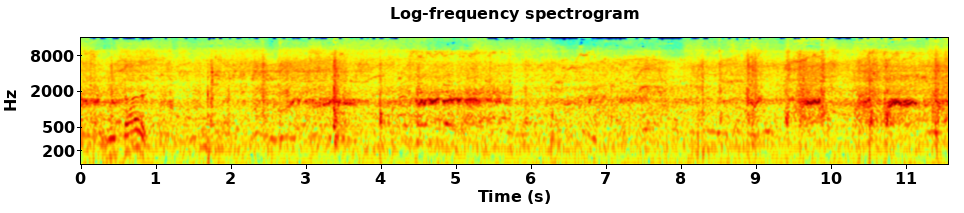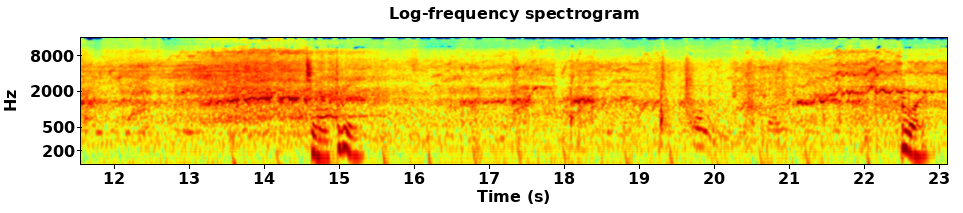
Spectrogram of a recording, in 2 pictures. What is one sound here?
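Model car wheels thud and clatter on the dirt jumps.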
